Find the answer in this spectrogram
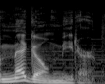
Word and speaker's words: megohmmeter: Connect a megohmmeter*, set to one-thousand volts, to one of the heating cable power leads and the ground braid.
